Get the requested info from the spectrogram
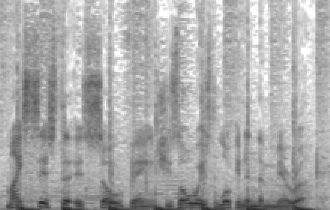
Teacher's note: replace the r at the end of a word with an a sound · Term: Jersey accent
